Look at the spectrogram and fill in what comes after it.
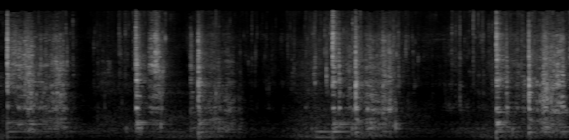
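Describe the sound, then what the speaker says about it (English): A spoon stirring homemade vegetable soup in a pot, wet sloshing and scraping strokes in irregular bursts with short quiet gaps, close and fairly soft. "And we're going to stir"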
